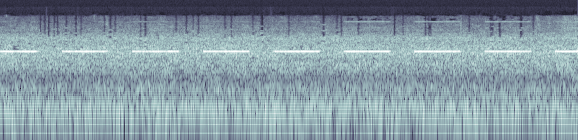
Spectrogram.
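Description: A vehicle's electronic warning chime beeping over and over at an even pace, short high beeps about three every two seconds, heard inside the cabin over steady engine and road rumble.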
